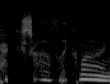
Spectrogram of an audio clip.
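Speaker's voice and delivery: very soft, barely voiced hushed whisper. Retelling whispering to another person to pack up: imitating a whisper. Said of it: "now we're just back whispering to each other".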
